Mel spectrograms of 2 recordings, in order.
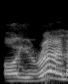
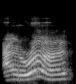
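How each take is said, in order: First: Iran as "ee-ran", short ee sound first; Iran pronounced ee-ran; other way to say Iran. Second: Iran as "eye-ran", long I like a British speaker; Iran pronounced eye-ran; Iran said two ways. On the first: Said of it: "British or American accent". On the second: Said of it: "whatever accent". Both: Shown as a demonstration.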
